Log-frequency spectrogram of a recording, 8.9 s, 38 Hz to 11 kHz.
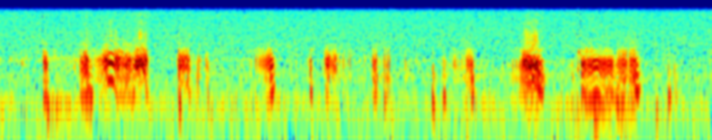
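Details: American black bear cubs of Jewel in her winter den on January 31, 2012, active during unusually warm weather: bursts of nasal, wavering squalls and short whimpers, broken by brief pauses, in a quiet enclosed space.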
